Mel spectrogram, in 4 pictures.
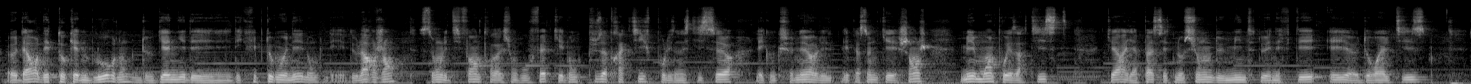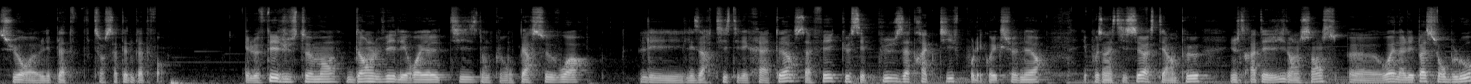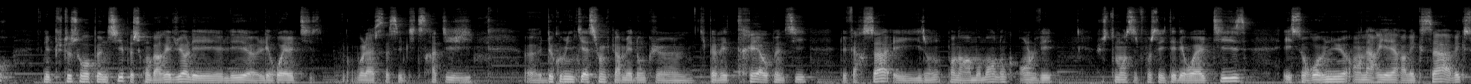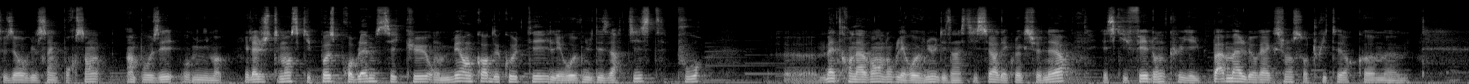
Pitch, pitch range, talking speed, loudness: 110 Hz, 100-120 Hz, 215 wpm, -23 LUFS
